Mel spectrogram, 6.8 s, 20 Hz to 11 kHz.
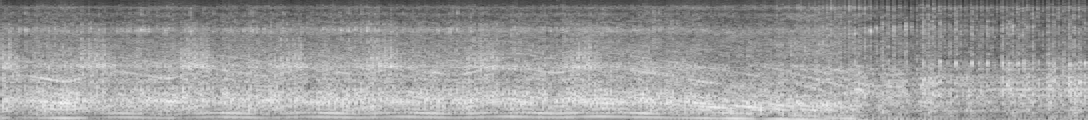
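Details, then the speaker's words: VW Passat B3 diesel after revival, possibly flooded from cranking: uneven, surging beat about 1.5 pulses a second before dropping off, still jerking slightly but better than at first; it smokes, has a leaking mid/rear exhaust joint, and the injectors are unchecked. "No zobaczymy no nie chce pochodzi jeszcze bo już coraz lepiej chodzi jeszcze delikatnie szarpie ale już lepiej niż na początku"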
